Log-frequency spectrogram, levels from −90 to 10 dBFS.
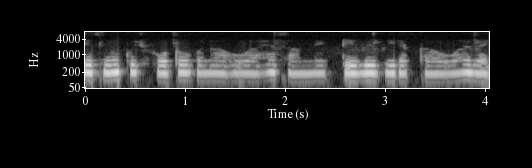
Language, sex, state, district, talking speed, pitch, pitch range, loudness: Hindi, female, Uttar Pradesh, Etah, 175 wpm, 190 Hz, 185-200 Hz, -18 LUFS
